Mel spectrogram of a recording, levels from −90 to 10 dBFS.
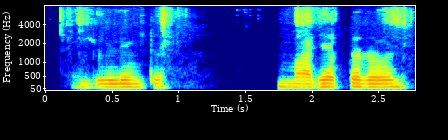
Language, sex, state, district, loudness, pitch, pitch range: Bengali, male, West Bengal, Malda, -17 LUFS, 120 Hz, 115-120 Hz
